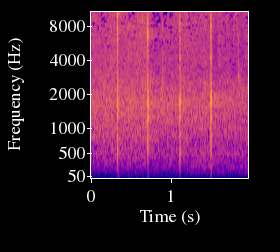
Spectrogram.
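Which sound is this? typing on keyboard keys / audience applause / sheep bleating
audience applause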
